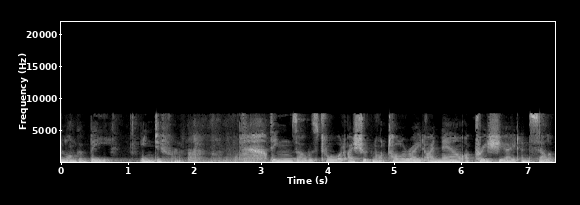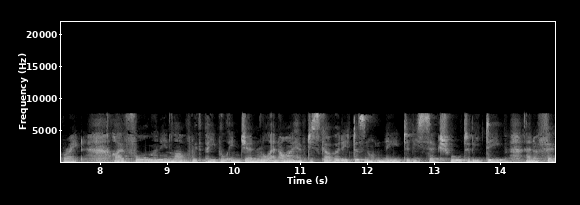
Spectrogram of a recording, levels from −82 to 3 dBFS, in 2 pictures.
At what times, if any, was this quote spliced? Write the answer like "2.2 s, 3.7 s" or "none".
3.1 s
